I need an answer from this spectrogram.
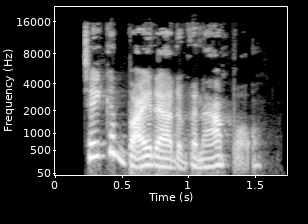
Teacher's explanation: I pushed forward the consonant sounds at the end of each word and placed them at the beginning of the words that followed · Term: connected speech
